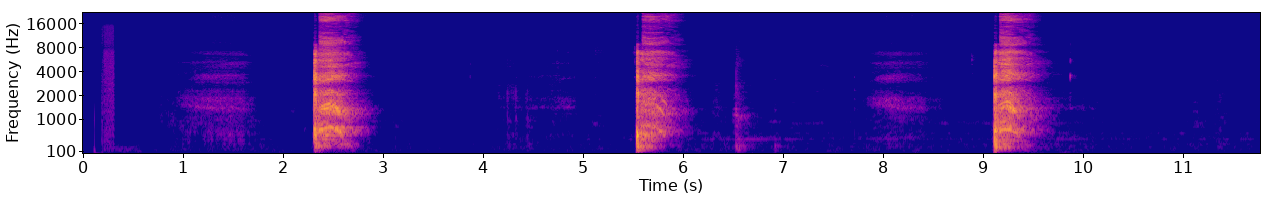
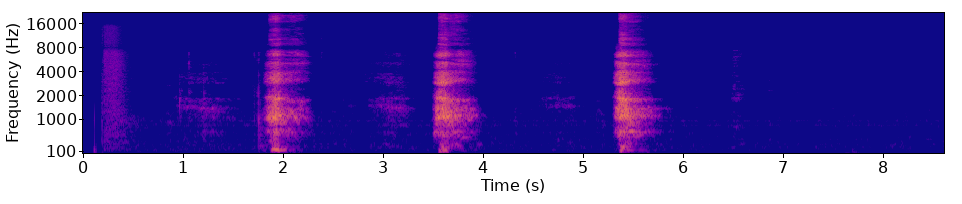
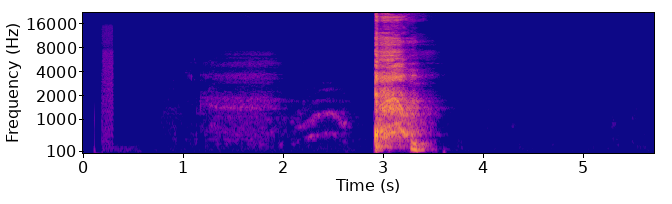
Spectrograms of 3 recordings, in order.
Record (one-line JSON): {"three_cough_length": "11.8 s", "three_cough_amplitude": 30685, "three_cough_signal_mean_std_ratio": 0.21, "exhalation_length": "8.6 s", "exhalation_amplitude": 7080, "exhalation_signal_mean_std_ratio": 0.24, "cough_length": "5.7 s", "cough_amplitude": 32581, "cough_signal_mean_std_ratio": 0.21, "survey_phase": "beta (2021-08-13 to 2022-03-07)", "age": "45-64", "gender": "Female", "wearing_mask": "No", "symptom_none": true, "smoker_status": "Never smoked", "respiratory_condition_asthma": false, "respiratory_condition_other": false, "recruitment_source": "REACT", "submission_delay": "1 day", "covid_test_result": "Negative", "covid_test_method": "RT-qPCR"}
